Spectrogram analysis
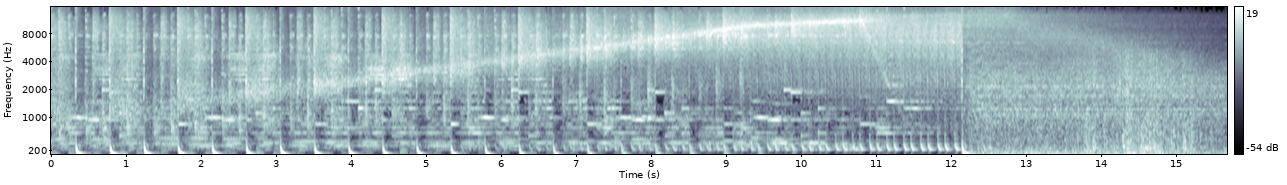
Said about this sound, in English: Oh, that thunder was recorded out of my bedroom window when I lived in Cambridge. Oi, I hope you know, God has got copyright on that. Yeah, God's got copyright on that thunder.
